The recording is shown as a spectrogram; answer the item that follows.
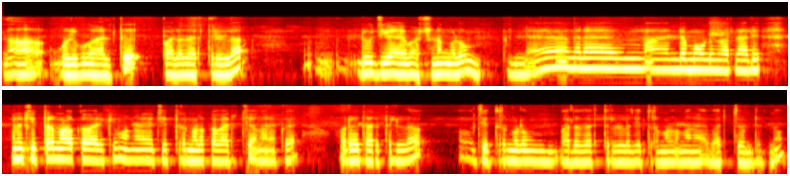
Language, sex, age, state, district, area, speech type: Malayalam, female, 45-60, Kerala, Wayanad, rural, spontaneous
